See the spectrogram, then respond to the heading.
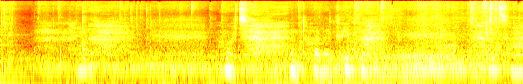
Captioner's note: out of breath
